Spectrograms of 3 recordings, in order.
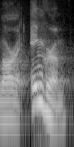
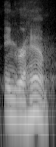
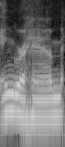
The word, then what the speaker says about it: Ingraham: to have on because most people pronounce her name laura ingram but as you'll find out it's ingraham it's actually ingraham as curtis told us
